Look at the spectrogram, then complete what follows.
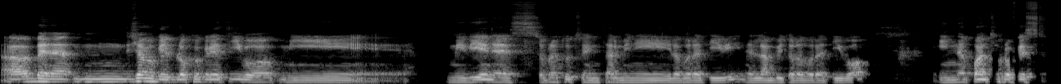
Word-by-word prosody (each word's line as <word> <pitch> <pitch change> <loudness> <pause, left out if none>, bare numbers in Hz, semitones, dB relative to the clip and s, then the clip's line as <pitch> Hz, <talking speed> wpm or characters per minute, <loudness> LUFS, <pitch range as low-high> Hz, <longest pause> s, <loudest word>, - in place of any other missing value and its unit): Uhm, 125 +2 +3
bene, 125 -3 +7
mhmm, 125 0 -2
diciamo 140 +3 +4
che 120 - +1
il 115 - +2
blocco 115 +2 +2
creativo 115 -3 0
mi 100 -2 -5 0.5
mi 100 -1 -4
viene 110 -1 +4
soprattutto 105 +2 -7
in 100 -1 -5
termini 100 -1 -3
lavorativi, 95 +3 -2
nell'ambito 95 -2 -2
lavorativo, 95 0 -3 0.7
in 105 0 -5 0.2
quanto 120 -1 +2
profess 120 +5 -1
105 Hz, 115 wpm, -23 LUFS, 100-120 Hz, 0.7 s, bene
